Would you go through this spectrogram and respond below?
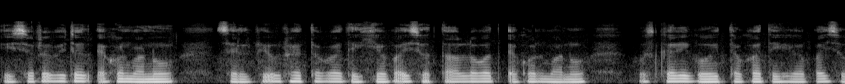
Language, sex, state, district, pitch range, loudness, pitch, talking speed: Assamese, male, Assam, Sonitpur, 120-130 Hz, -16 LUFS, 125 Hz, 135 wpm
